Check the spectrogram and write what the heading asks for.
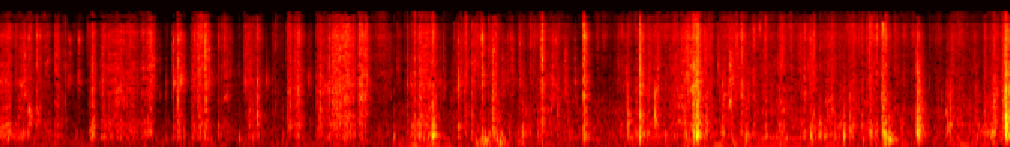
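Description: Plastic stretch wrap being cut and torn off a cardboard shipping box, then the cardboard flaps folded back and rubbed by hand, with crinkling of the plastic-wrapped package inside. Irregular rips, scrapes and crinkles, unevenly loud.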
